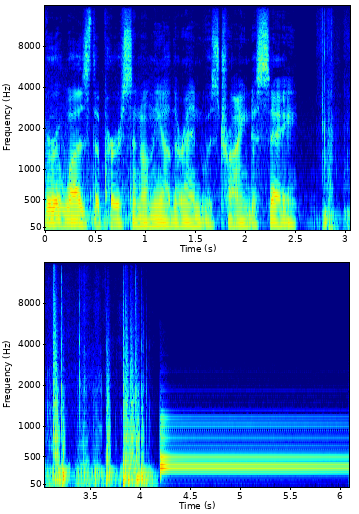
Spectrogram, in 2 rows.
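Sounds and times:
speech: 0:00.0 - 0:03.0
steady electronic phone line tone: 0:04.2 - 0:06.0.

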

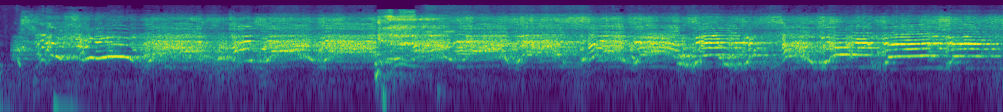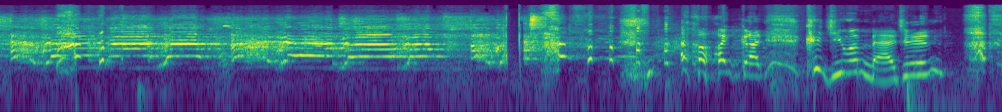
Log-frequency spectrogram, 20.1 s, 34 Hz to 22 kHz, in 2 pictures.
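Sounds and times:
husky howling and screaming at groomer: 0:00.0 - 0:15.2
laughter: 0:00.0 - 0:17.5, 0:19.7 - 0:20.0
speech: 0:18.6 - 0:19.6.

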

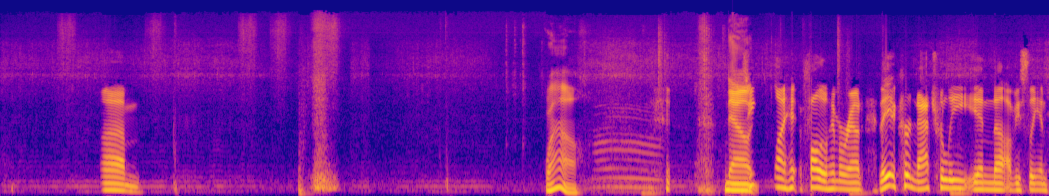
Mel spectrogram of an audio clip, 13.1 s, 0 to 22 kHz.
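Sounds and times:
bee buzzing: 0:00.0 - 0:13.1
speech: 0:01.2 - 0:01.8, 0:06.8 - 0:07.2, 0:09.1 - 0:13.1
loud vocal exclamation: 0:07.4 - 0:09.5.

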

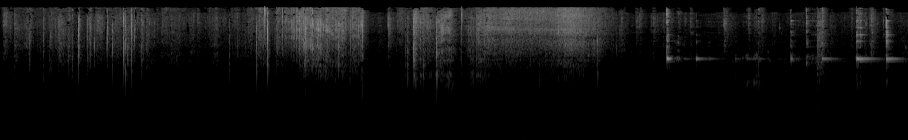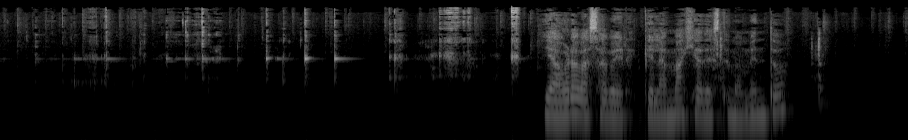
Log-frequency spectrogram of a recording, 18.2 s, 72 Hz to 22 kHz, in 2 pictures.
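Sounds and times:
sugar being poured into coffee: 0:00.1 - 0:14.4
spoon stirring briskly and clinking against a coffee cup: 0:06.6 - 0:14.4
speech: 0:14.5 - 0:17.1.

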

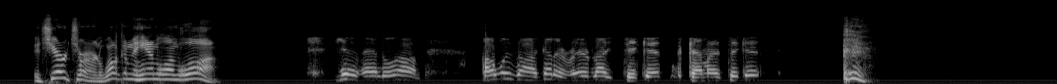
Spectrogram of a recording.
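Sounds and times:
faint steady hum: 0:00.0 - 0:10.5
speech: 0:00.4 - 0:02.2, 0:03.4 - 0:07.7, 0:08.4 - 0:08.8
person coughing: 0:08.4 - 0:08.8.

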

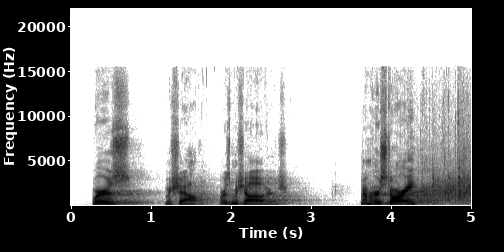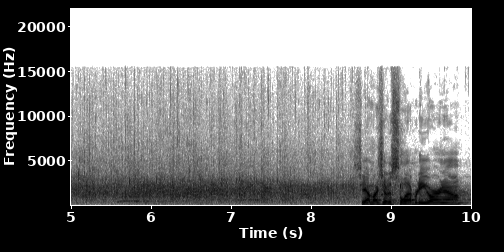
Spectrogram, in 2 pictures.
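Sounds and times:
speech: 0:00.3 - 0:02.8, 0:03.6 - 0:04.7, 0:08.6 - 0:10.0
sustained applause from a large audience: 0:04.4 - 0:09.1.

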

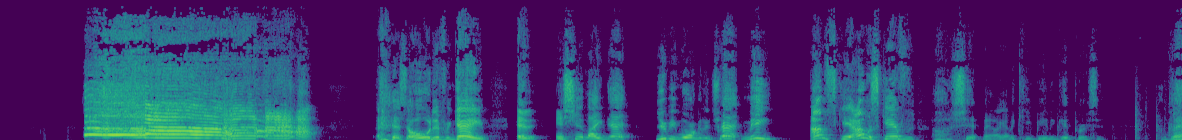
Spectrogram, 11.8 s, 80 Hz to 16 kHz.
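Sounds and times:
person vocally imitating a pained scream: 0:00.8 - 0:03.2
speech: 0:03.9 - 0:11.8.

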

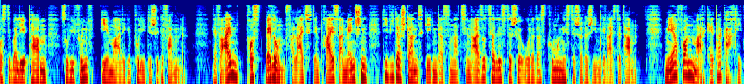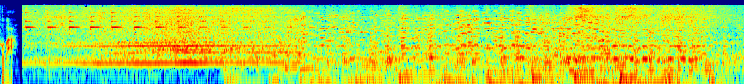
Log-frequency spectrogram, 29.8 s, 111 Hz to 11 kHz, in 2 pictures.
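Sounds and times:
speech: 0:00.0 - 0:15.5
steam train hiss: 0:15.3 - 0:21.3, 0:26.3 - 0:29.7
steam train whistle on a theatre stage: 0:15.3 - 0:29.7.

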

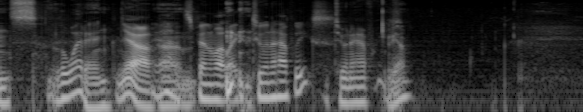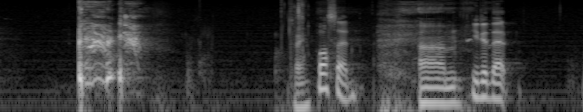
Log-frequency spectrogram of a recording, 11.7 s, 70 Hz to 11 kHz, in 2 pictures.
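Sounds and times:
speech: 0:00.0 - 0:04.2, 0:08.8 - 0:11.0
dry cough: 0:02.2 - 0:02.6, 0:06.6 - 0:07.6.

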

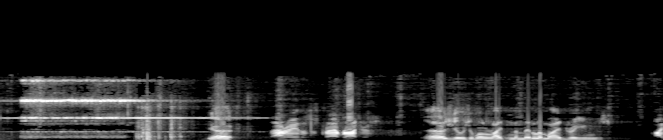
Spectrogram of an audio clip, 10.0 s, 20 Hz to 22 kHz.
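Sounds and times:
telephone bell ringing: 0:00.0 - 0:04.3
telephone handset being picked up: 0:02.0 - 0:03.9
speech: 0:03.1 - 0:03.6, 0:04.2 - 0:05.6, 0:06.4 - 0:09.2.

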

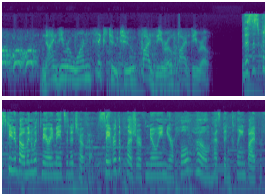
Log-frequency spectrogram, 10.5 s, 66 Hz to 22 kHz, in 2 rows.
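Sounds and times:
dog barking and yowling over a radio: 0:00.0 - 0:00.8
speech: 0:00.8 - 0:04.2, 0:04.8 - 0:10.5.

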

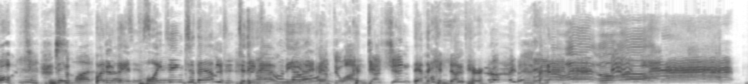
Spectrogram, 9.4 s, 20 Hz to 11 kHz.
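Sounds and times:
laughter: 0:00.0 - 0:00.8, 0:05.3 - 0:09.3
speech: 0:00.0 - 0:07.9
goats screaming in a Christmas carol on a novelty recording: 0:07.5 - 0:09.2.

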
